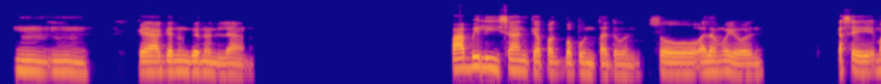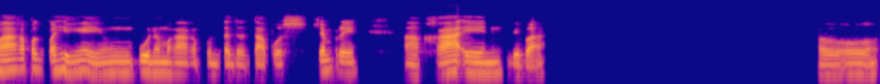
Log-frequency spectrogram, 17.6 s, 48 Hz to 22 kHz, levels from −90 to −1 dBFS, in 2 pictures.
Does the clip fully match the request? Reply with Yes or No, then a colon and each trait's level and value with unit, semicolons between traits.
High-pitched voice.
No: low, 125 Hz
